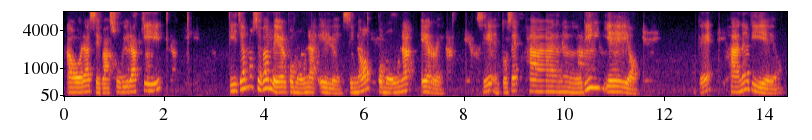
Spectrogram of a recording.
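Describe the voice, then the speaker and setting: A woman's voice: on the low side, lively intonation, slow, breathy edge, rough recording. A woman teaching a Korean lesson in Spanish, who models each pronunciation, repeats it and keeps checking with "¿sí?" and "¿ok?". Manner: checks understanding with frequent ¿sí? and ¿ok?. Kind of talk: classroom lesson.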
